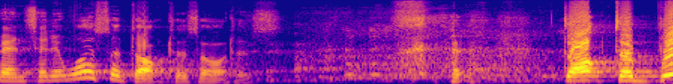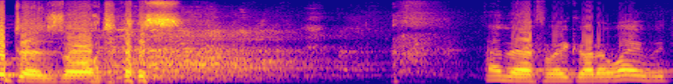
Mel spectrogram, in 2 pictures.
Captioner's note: laughter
